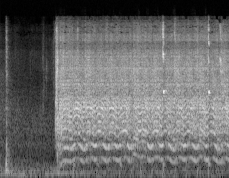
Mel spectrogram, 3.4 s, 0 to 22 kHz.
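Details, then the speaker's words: 1976 Ford Courier mini truck cranking on new spark plugs: a steady wavering starter beat, about three surges a second, with no clean catch; smoke comes from around the thermostat and the owner next plans to loosen the distributor; cranks but fails to start. "she's trying to [Music] fire for some reason I keep getting smoke coming out of the what appears to be the thermostat that's kind of odd"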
